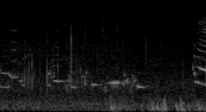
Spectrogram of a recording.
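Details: Magpie at close quarters making quiet, broken warbling notes, short whistles wavering up and down, ending with the start of a louder harsh call.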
